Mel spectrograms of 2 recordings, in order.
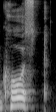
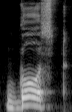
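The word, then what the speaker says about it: ghost: और कई लोग इसे गलत भी प्रोनाउंस करते हैं, इसे कहते हैं घोस्ट। ये घोस्ट नहीं होता, हमेशा ध्यान रखना है, ये क्या है, गोस्ट, गोस्ट।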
